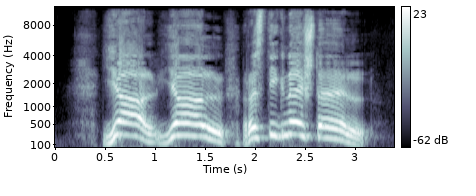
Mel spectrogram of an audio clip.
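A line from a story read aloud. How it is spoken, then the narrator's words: Crowd shouting. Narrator (Romanian): ei au strigat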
